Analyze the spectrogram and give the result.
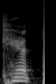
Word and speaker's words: can't: 好，看到下一句他说 You can't post that。好， can't post，有没有发现我两个字的 t 都省略掉了，你会念成 can't post that。好，所以两个 t 都可以省略，然后注意到 can't 的 a 一定要念成短母音 a 的声音， can't。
